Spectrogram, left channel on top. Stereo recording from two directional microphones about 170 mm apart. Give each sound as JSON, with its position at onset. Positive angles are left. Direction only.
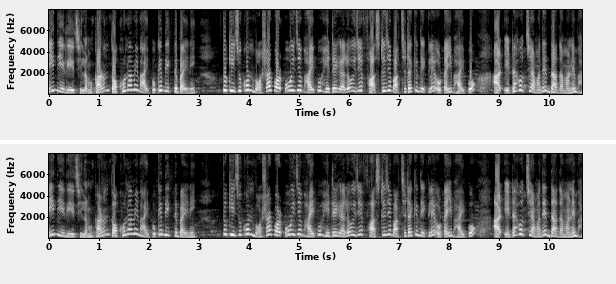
{"t": 0.0, "sound": "speech", "side_deg": 40}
